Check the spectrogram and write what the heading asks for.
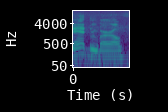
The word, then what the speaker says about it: Edinburgh: You got to kind of get that little burr off the end of it.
